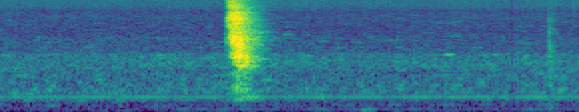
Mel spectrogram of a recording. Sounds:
Sneeze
